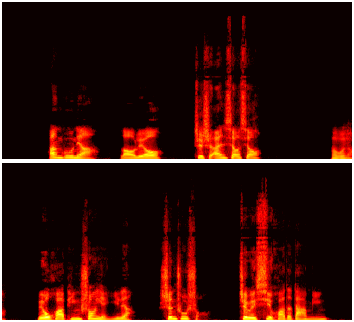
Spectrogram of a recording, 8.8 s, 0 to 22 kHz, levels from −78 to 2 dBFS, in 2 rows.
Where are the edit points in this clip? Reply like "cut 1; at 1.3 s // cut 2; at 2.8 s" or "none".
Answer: cut 1; at 1.3 s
